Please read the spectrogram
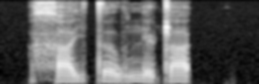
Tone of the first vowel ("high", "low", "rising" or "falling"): rising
